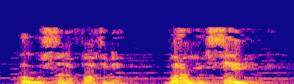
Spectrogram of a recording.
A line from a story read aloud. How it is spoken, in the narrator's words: Shame yelled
